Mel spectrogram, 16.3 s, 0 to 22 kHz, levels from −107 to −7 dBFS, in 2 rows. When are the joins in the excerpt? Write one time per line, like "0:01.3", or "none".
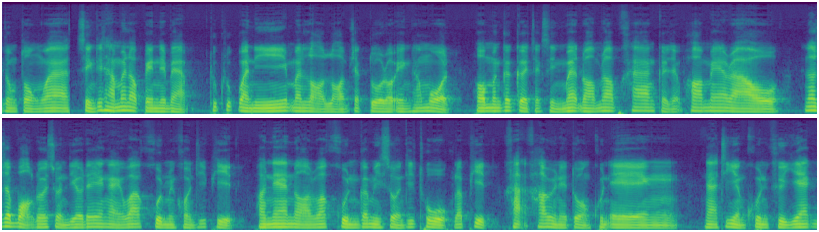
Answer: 0:02.5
